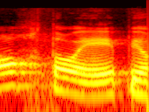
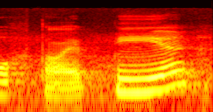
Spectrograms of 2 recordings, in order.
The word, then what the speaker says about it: ortoepia: E no plano da fala, a pronúncia, sim, a ortoepia, tem a ortografia, tem a ortoépia ou ortoepia, que é orto é correto.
